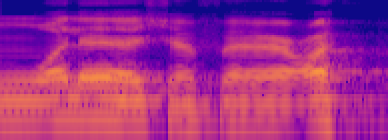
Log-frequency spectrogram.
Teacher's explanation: تا حالت وقف کے اندر ہاں بن جاتی ہے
